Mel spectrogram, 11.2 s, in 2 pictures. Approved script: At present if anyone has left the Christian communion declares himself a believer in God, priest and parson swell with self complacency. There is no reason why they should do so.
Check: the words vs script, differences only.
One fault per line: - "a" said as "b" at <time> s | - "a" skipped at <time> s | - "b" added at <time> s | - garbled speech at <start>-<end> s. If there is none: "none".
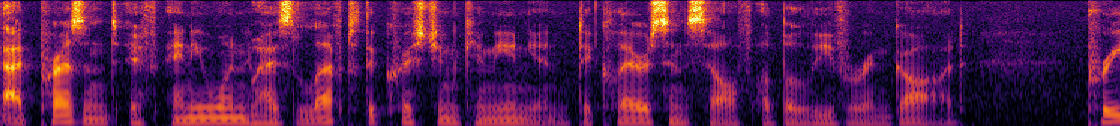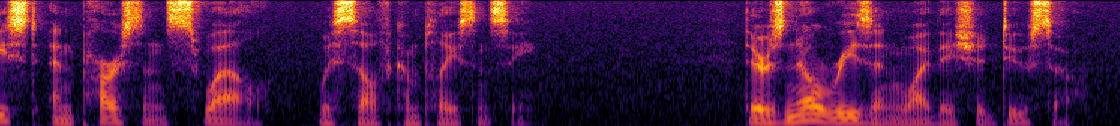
none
